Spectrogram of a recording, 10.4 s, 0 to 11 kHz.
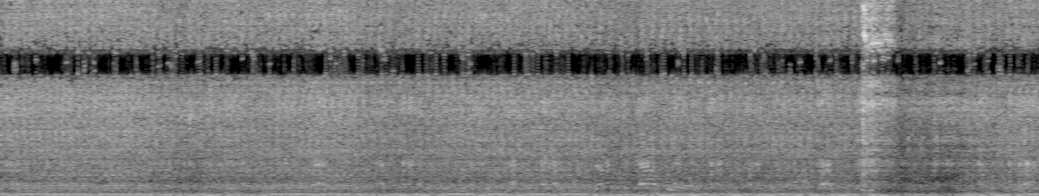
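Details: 1957 Chevy truck stored for decades, running warm on a hot day after the points were fixed: steady, even low rumble, no knocks or misses; healthy and smooth.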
